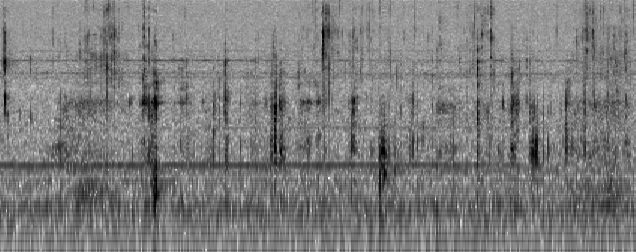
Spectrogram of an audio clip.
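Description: Close-miked chewing of a mouthful of creamy carbonara pasta, with soft mouth clicks and smacks at irregular intervals.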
